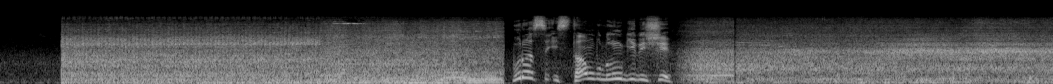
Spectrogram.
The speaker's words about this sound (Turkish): Dönüş yolculuğunun bakın nasıl böyle trafiğin kilitlendiğinin görüntüsünü izleyeceksiniz.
